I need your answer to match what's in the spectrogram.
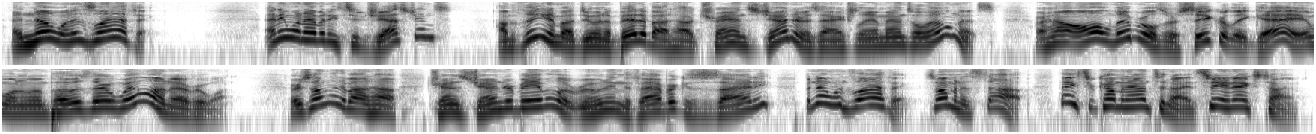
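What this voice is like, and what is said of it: Imitation of AI-generated Seinfeld voice. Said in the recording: “the AI-generated Seinfeld thing ... I'm trying to do the voice, dude.”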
